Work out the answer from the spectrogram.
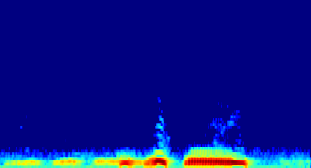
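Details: Decoy spotted dove calling to lure other doves: low, soft coos build into two sharp hoots and a long, purring, vibrating final note.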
